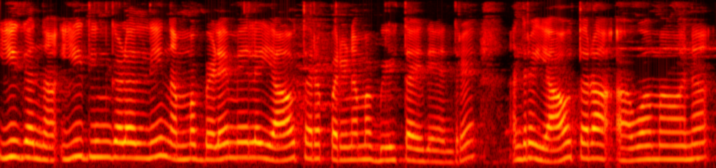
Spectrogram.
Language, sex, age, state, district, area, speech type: Kannada, female, 18-30, Karnataka, Davanagere, urban, spontaneous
